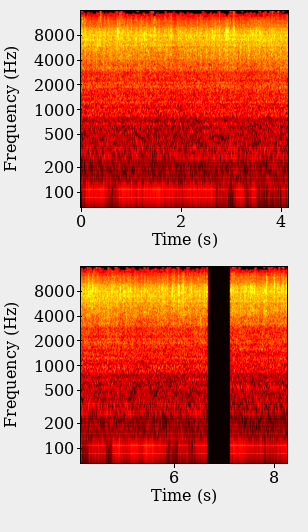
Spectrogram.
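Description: Beef and vegetables sizzling and bubbling in oil and broth in a wok on the hob, over a steady low hum. The sound cuts out for a moment about seven seconds in.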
